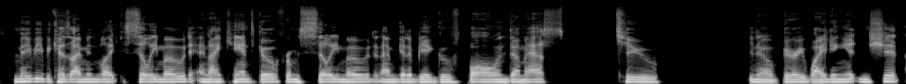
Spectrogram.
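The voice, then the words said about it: Deep, congested male voice. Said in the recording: “I have a deep voice by normal standards. I've always been told I have a deeper voice ... perpetually congested”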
